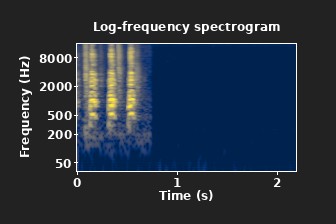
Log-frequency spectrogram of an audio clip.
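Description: Hens clucking, a quick run of short clucks about five a second that stops less than a second in.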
